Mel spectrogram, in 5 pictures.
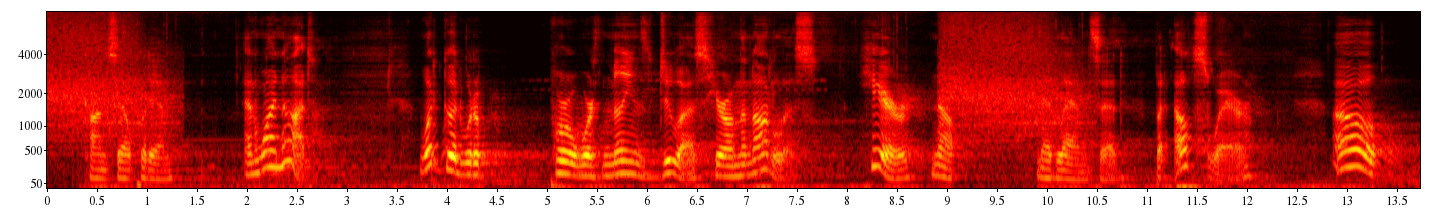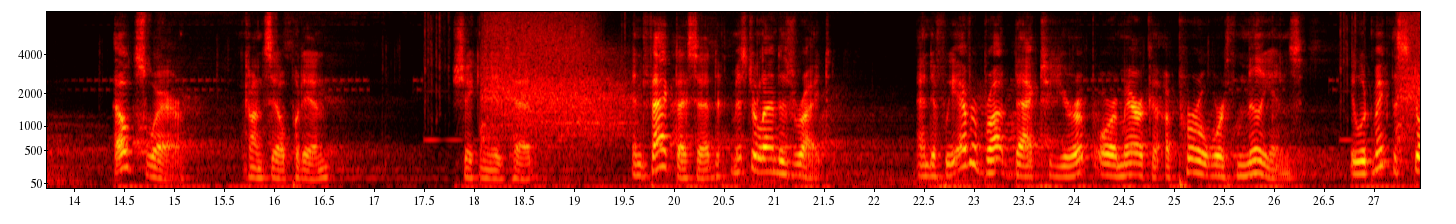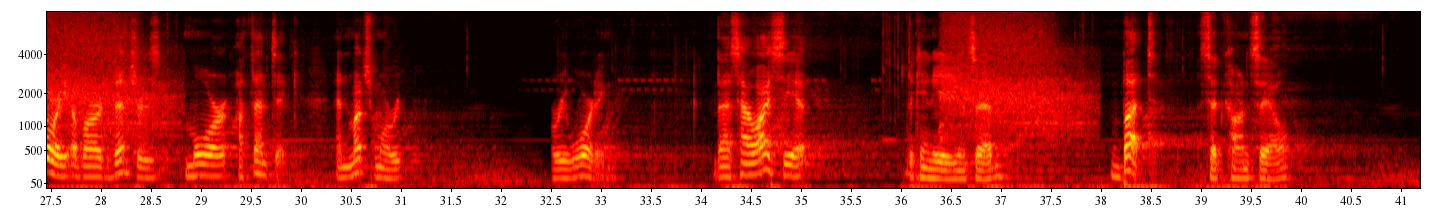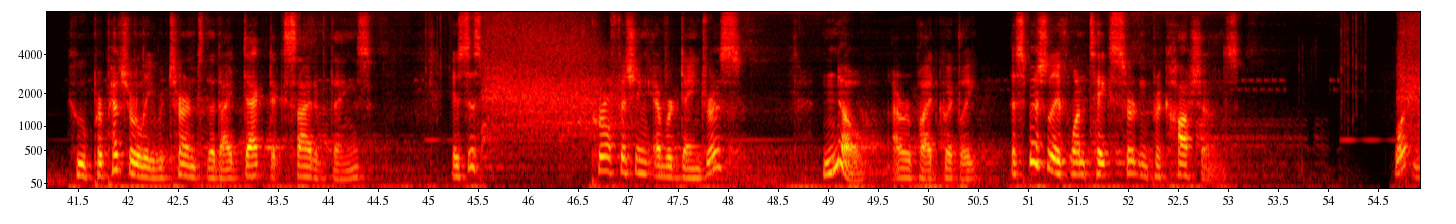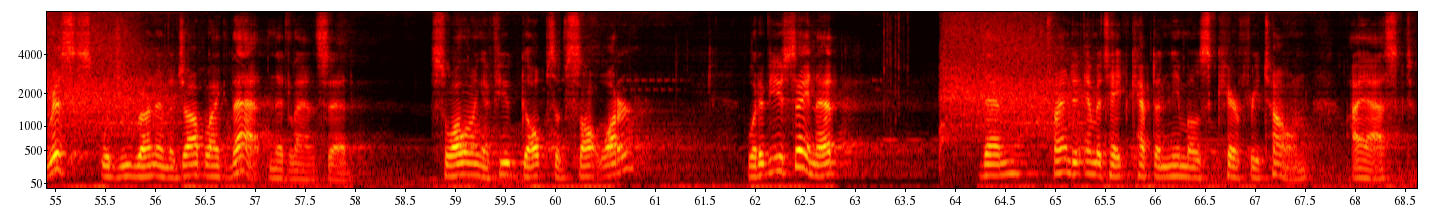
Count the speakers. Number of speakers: one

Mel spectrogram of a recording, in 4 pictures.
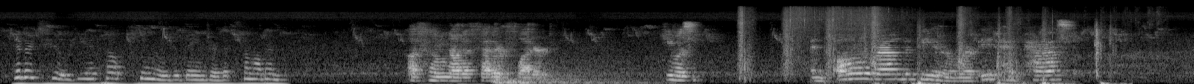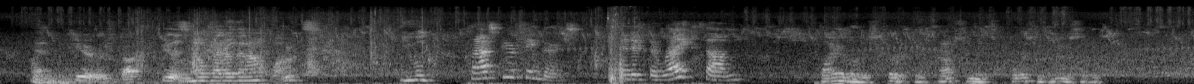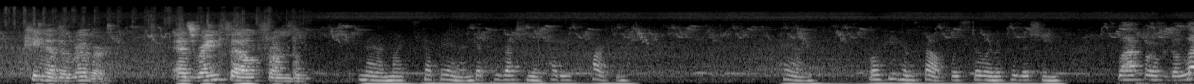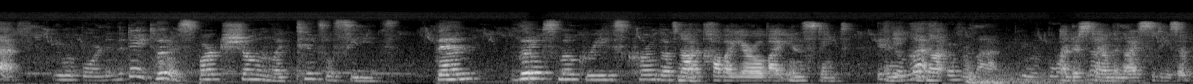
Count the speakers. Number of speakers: eight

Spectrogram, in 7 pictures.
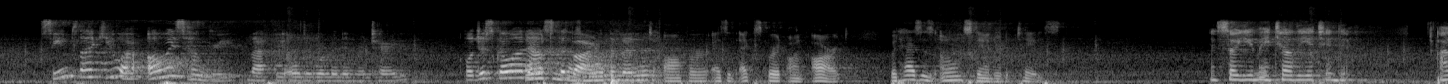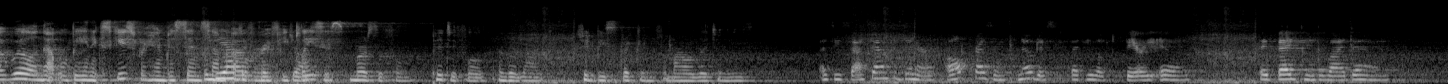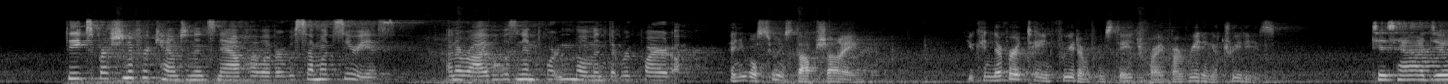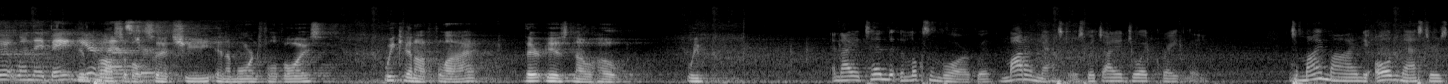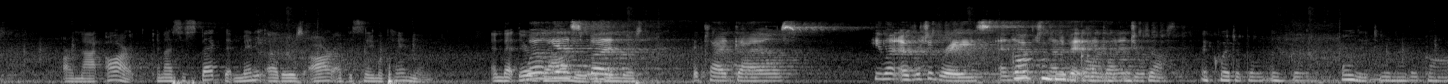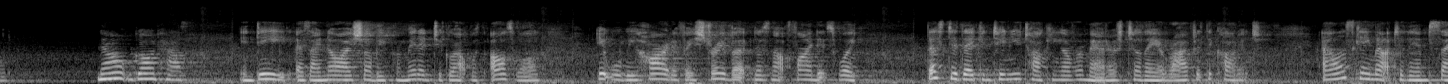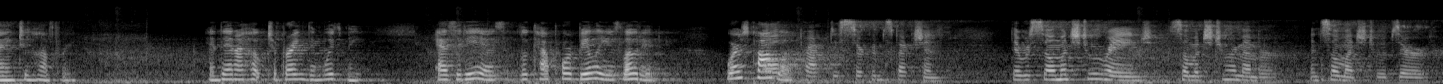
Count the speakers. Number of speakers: nine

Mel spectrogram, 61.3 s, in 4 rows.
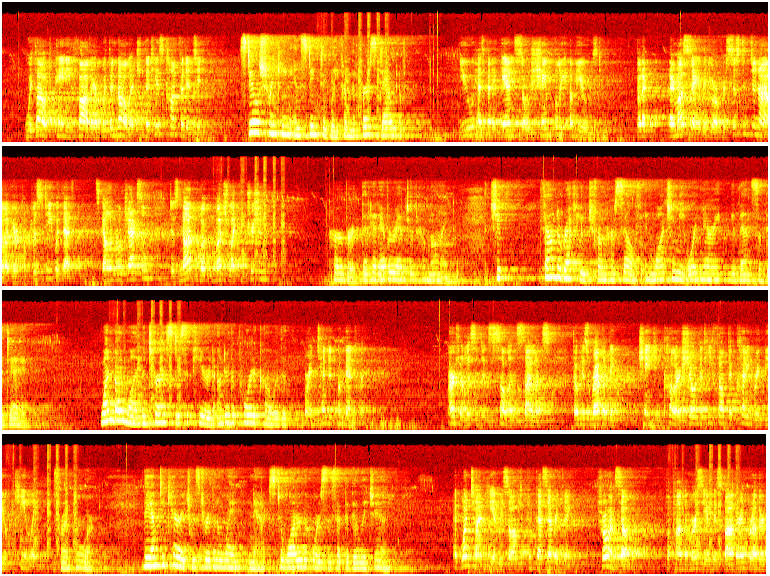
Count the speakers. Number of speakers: two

